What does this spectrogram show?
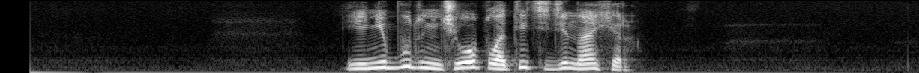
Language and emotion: Russian, angry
